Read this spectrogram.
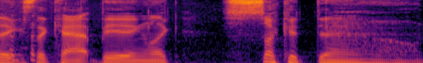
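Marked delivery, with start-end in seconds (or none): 1.5-2.8 low, deep voice, drawn out and falling. Imagining a Duke Nukem line said in a character's voice: Big the Cat voice. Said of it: "in the, uh, Biggs the Cat voice".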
